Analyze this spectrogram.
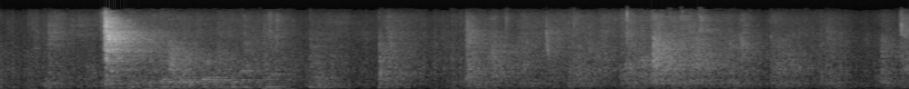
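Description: Footsteps echo across a large hall.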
